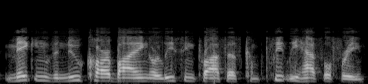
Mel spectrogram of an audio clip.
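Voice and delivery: brisk upbeat radio ad read; sponsor ad read. Acted. Podcast host reading a car leasing sponsor message, upbeat ad voice. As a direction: sell the leasing company like a radio spot.

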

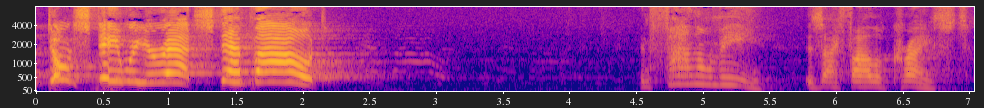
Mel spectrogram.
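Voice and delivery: rising from pleading to a loud shouted urging; voicing Paul's plea. Preacher voicing Paul urging the church, building to a shout. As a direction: plead like Paul calling them to step out.

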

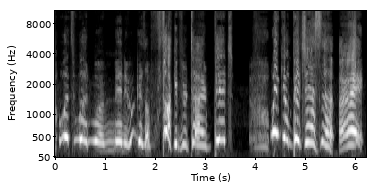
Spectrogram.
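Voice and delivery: high, strained drill-sergeant berating; bully yourself awake; high mock coach screaming at himself; harsh self-pep talk. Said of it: "this is how I talk to myself".

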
